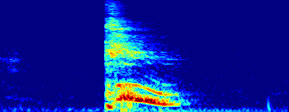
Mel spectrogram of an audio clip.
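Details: Single sharp, explosive sneeze, deliberately faked (pretend sneezing), trailing off quickly in a quiet room.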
